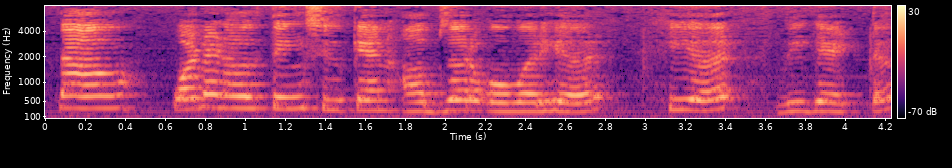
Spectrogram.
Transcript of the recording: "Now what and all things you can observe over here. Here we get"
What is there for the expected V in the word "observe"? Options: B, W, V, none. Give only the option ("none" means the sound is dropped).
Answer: V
